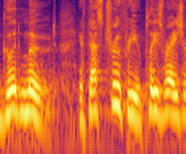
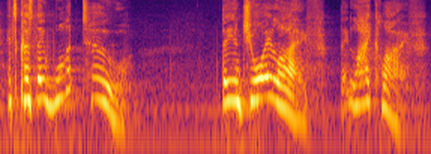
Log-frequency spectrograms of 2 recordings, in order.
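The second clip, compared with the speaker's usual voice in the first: enthusiastic answer; 7 semitones higher, slower than usual. Retold or imitated. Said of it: "and I said".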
